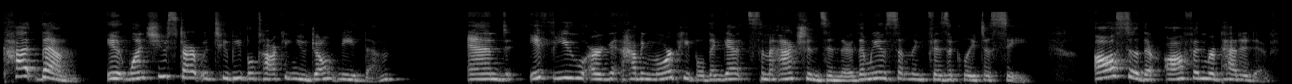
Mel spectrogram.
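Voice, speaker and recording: A middle-aged woman, an author, giving a lively, emphatic writing lecture in a conversational way. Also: a little high, moderate pace.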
